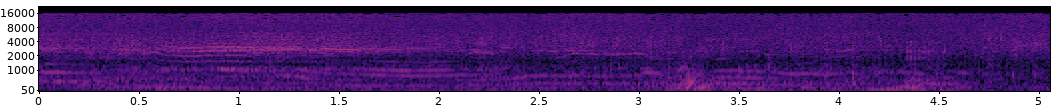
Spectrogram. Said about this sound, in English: It was some of the most amazing sounds that I had ever heard come out of a humpback whale.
